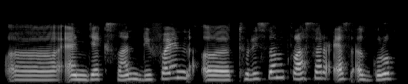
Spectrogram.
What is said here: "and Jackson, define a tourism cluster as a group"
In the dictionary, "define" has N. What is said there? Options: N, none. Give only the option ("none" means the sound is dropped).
N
